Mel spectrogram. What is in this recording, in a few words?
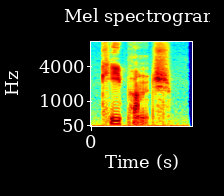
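"keypunch", British English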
